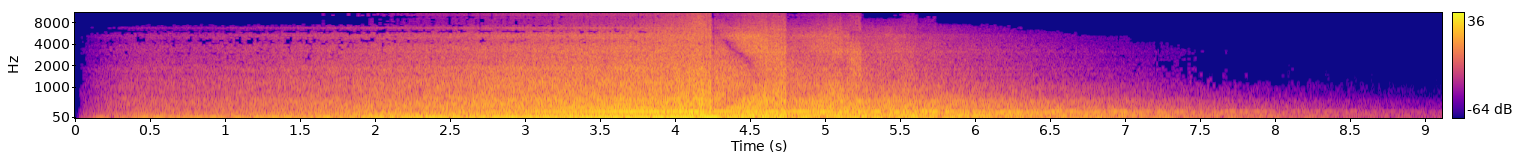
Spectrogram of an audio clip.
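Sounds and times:
whoosh: 1.8s - 7.7s.

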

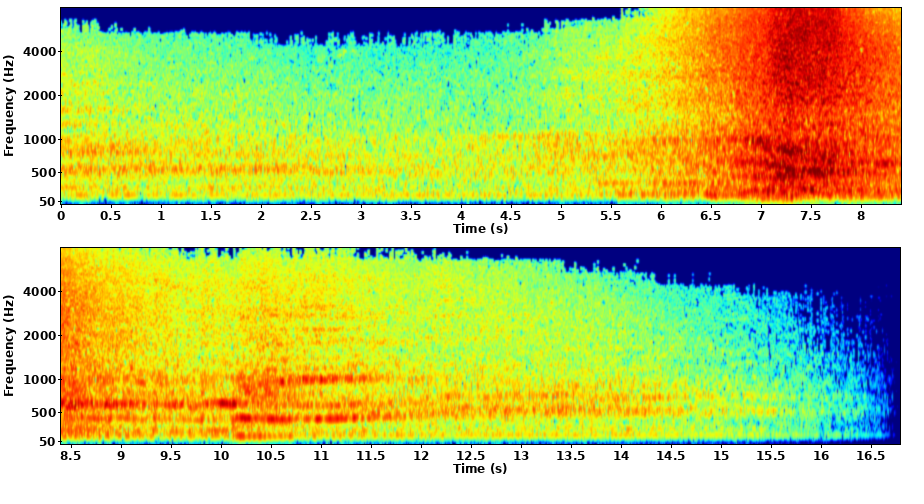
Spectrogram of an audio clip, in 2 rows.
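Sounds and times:
F1 race car passing at speed on race track: 5.0s - 13.4s.

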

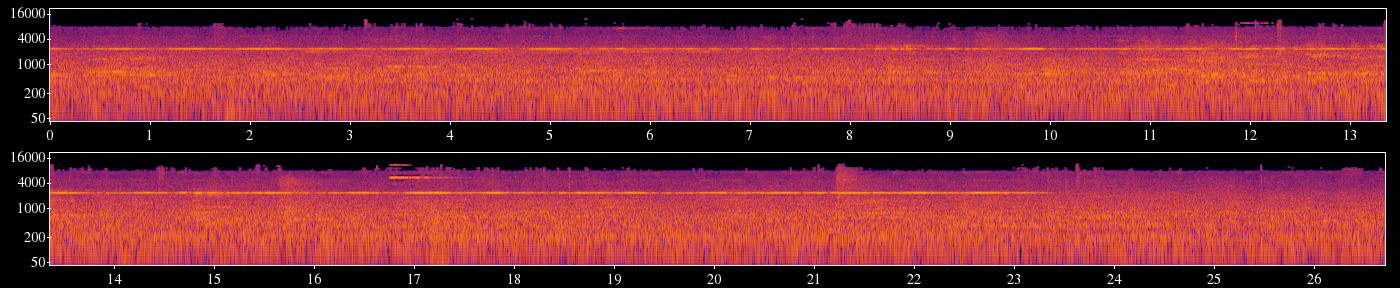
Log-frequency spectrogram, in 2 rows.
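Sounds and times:
crowd at Piccadilly train station in Manchester UK: 0.0s - 26.7s.

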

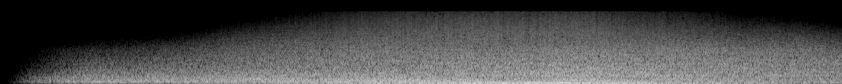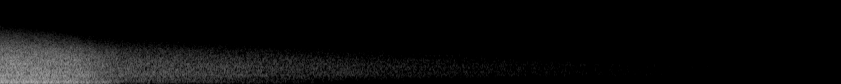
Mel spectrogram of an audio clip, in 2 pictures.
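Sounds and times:
whoosh: 0.2s - 10.0s.

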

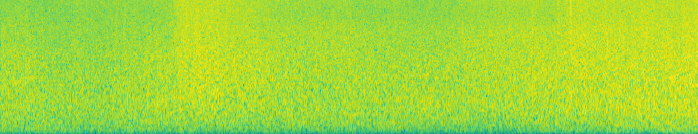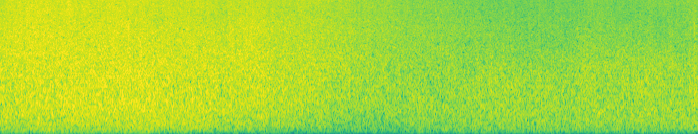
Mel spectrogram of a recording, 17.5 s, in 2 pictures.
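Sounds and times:
waves breaking on a beach in a cove at night: 0.0s - 17.4s
wind on a beach: 0.0s - 17.4s.

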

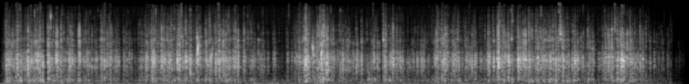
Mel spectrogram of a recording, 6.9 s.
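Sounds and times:
ice shaking in a cup: 0.0s - 6.8s.

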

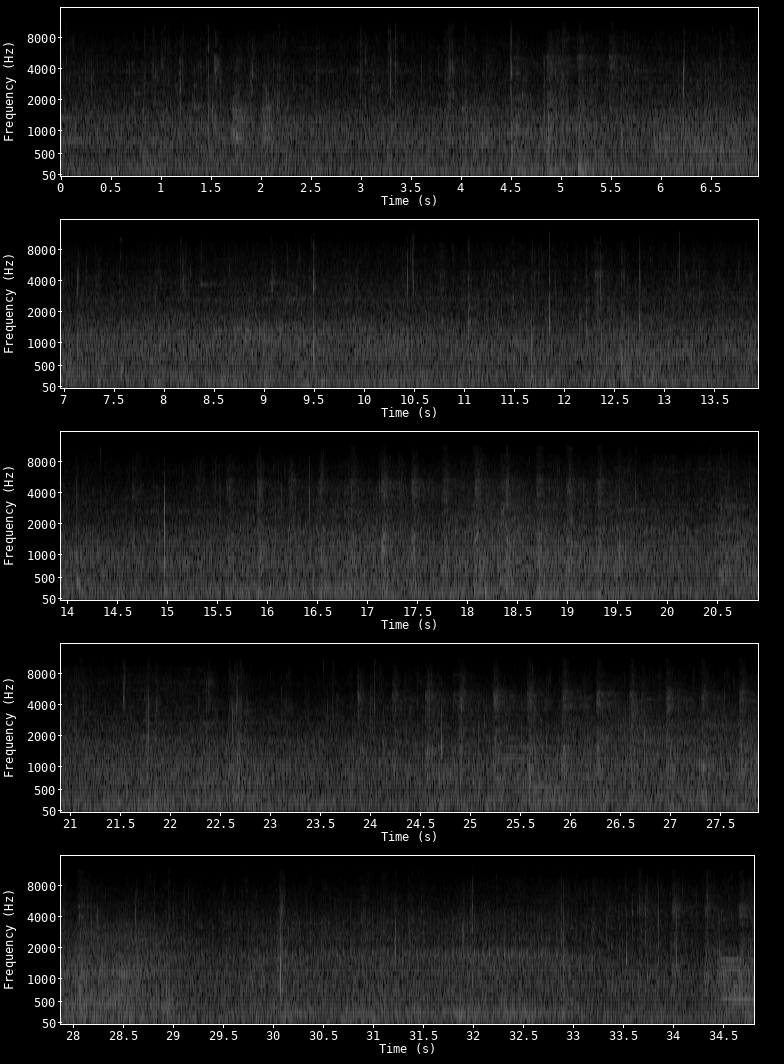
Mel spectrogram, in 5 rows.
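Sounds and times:
boats at a marina: 0.0s - 34.8s
marina traffic: 0.0s - 34.8s
waves at a marina: 0.0s - 34.8s
construction noise: 4.3s - 10.3s, 15.2s - 34.8s.

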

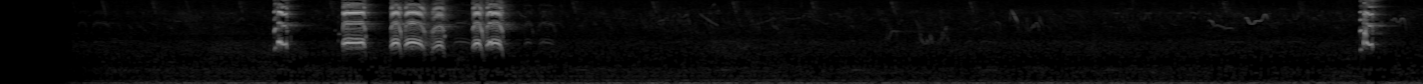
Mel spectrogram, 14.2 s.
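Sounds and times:
black francolin giving harsh creaking calls: 2.7s - 5.6s, 13.6s - 14.2s.

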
